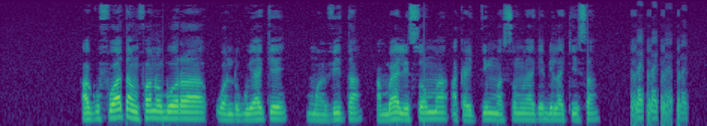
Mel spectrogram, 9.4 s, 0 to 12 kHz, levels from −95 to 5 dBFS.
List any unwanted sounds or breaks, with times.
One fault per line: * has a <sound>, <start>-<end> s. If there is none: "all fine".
* has a laugh, 8.4-9.2 s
